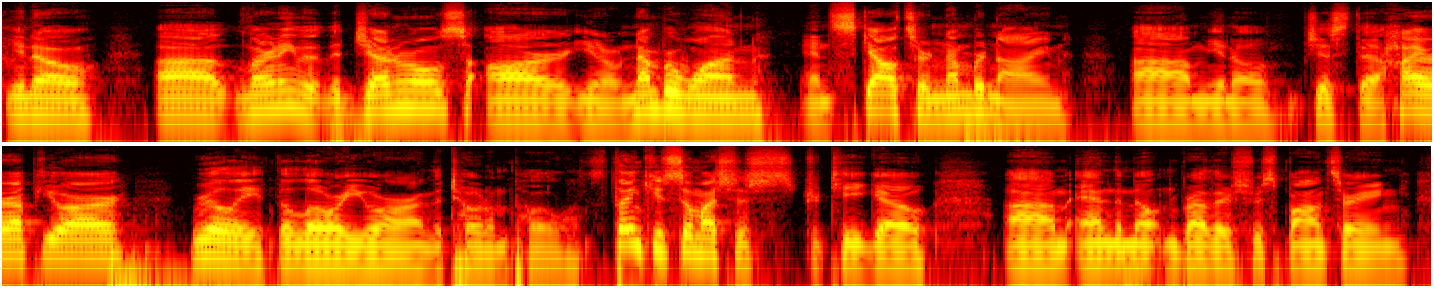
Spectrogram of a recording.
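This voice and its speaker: A man's voice: medium pitch, normal speed, smooth, dry recording, clean studio sound. A man co-hosting, giving a casual, jokey sponsor read in a mock-awed, gushing manner. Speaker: co-host.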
